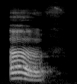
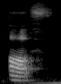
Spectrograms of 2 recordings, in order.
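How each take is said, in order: First: It ends softly with a V sound. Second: It ends with a strong F sound. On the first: It is the preposition meaning of. The speaker calls it right. "bem suave, com o finalzinho com som de V" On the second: It becomes a different word meaning switch off. The speaker calls it wrong. "A gente não pronuncia com o F bem forte"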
